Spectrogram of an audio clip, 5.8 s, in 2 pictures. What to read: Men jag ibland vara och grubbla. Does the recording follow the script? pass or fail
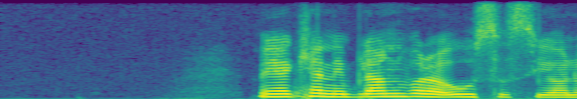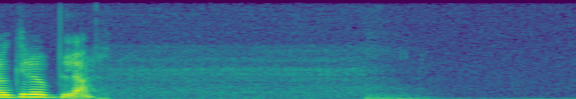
fail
